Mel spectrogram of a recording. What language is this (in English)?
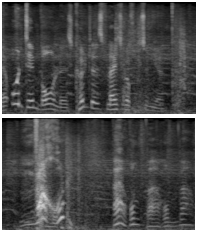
German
